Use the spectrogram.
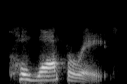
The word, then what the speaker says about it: cooperate: word to say because when we have two o's together like this in english a lot of times it has like a w sound so it's a little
